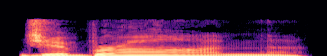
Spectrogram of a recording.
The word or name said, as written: gibran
